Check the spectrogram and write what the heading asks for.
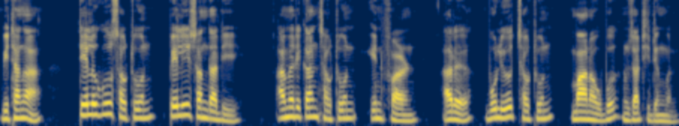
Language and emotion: Bodo, neutral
